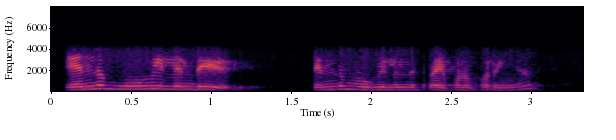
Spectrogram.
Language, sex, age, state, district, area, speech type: Tamil, female, 18-30, Tamil Nadu, Nagapattinam, rural, conversation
